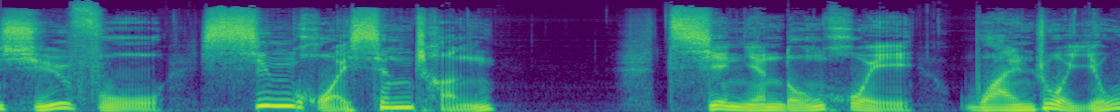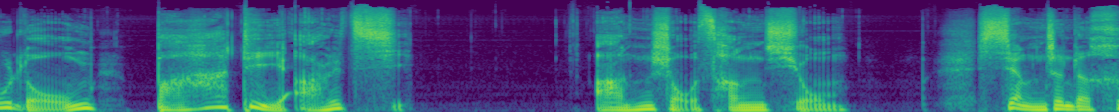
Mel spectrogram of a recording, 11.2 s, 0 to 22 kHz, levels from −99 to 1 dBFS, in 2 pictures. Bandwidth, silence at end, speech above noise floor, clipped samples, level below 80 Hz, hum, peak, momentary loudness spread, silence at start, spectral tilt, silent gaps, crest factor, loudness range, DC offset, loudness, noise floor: over 20 kHz; 0 s; 57 dB; under 0.1%; -32 dBFS; none; 0 dBFS; 11 LU; 0 s; -3.5 dB/octave; none; 14 dB; 3 LU; under 0.1%; -13 LUFS; -71 dBFS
